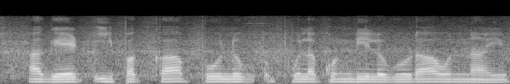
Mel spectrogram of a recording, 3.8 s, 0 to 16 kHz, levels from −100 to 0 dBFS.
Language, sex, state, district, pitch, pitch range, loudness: Telugu, male, Andhra Pradesh, Sri Satya Sai, 115 Hz, 110-115 Hz, -17 LUFS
